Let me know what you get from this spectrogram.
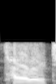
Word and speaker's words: Tyler: Like I said, my name's Tyler, T-Y-L-E-R, and I'm calling with Cardiff. It's spelled C-A-R-D-I-F-F, as in Frank.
